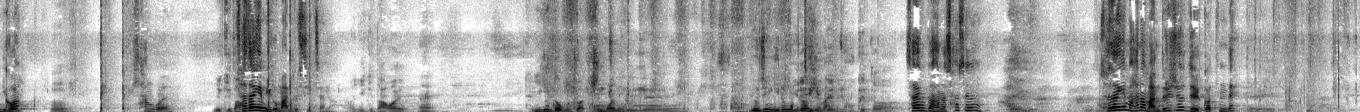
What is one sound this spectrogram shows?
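A middle-aged man talks close to the microphone in a relaxed, casual way.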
